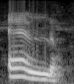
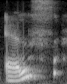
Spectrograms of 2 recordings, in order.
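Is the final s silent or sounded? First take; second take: silent; sounded. First: The final s is silent. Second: The final s is pronounced. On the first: The speaker calls it right. "we're going to say L one more time because the S here is a consonant" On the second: The speaker calls it wrong. "we're not going to say else"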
